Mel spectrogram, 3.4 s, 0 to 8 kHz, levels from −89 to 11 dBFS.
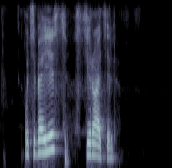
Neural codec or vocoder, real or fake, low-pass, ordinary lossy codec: none; real; 7.2 kHz; Opus, 24 kbps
